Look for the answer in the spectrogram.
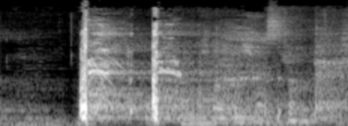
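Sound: coughing and throat clearing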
